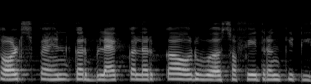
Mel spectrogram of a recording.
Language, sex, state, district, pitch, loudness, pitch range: Hindi, female, Uttar Pradesh, Varanasi, 230 Hz, -27 LUFS, 220-230 Hz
